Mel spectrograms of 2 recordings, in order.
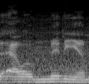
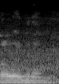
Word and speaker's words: aluminium: there you go so the guy that said originally said aluminium also was the same guy that said Alum aluminum and he did decide that aluminium was the proper way to pronounce it so the English went on that one but Americans still call it aluminum we never changed it oh what what the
